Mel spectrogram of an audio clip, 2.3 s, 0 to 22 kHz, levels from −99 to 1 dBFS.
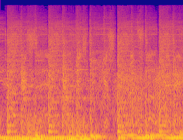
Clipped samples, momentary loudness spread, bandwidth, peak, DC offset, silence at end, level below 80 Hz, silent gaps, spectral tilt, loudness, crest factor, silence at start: under 0.1%; 2 LU; 19 kHz; 0 dBFS; under 0.1%; 0 s; -14 dBFS; none; -4 dB/octave; -14 LUFS; 12 dB; 0 s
